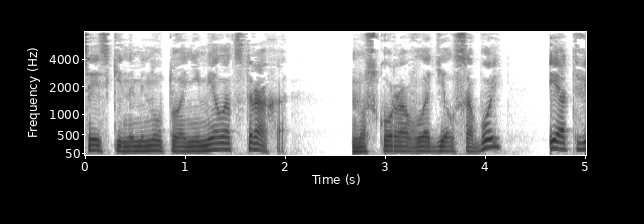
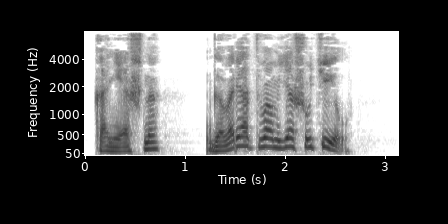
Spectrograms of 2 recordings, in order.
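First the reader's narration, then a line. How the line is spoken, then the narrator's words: Sharp, policeman. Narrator (Russian): резко сказал полицейский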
